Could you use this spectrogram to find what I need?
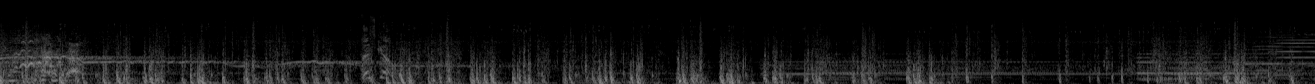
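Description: A horse's hooves thud steadily on dry ground at a gallop.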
